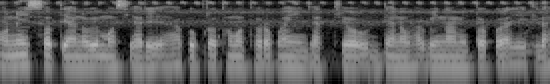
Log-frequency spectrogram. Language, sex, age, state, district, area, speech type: Odia, male, 18-30, Odisha, Bargarh, urban, read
